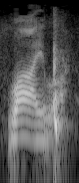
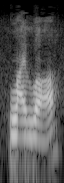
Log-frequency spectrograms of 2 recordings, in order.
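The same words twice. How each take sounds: First: The stress is on the first syllable. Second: The stress is on the last syllable. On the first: The speaker calls it right. "emphasized on the second to last syllable, which it's only a two-syllable word, so it's the first syllable" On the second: The speaker calls it wrong. "is not Laila"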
